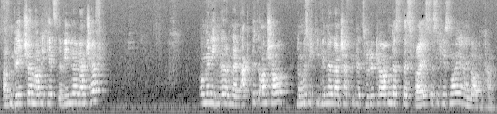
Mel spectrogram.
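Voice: medium pitch, a little fast. A lecturer giving a spiritual talk to a live audience, posing rhetorical questions and playing with words, explaining through everyday analogies. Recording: very echoey room, voice distant from mic.

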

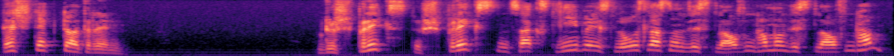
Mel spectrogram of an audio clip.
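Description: A woman giving an esoteric sermon, preaching in the first person as God, her loudness swinging between soft and loud. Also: mid-range voice, animated, normal speed, husky. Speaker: spiritual teacher.

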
